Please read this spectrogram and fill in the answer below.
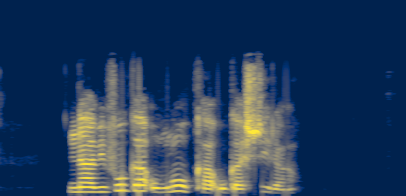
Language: Kinyarwanda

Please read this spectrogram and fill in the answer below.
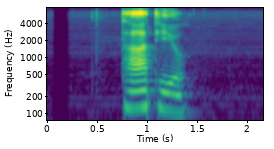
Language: Nepali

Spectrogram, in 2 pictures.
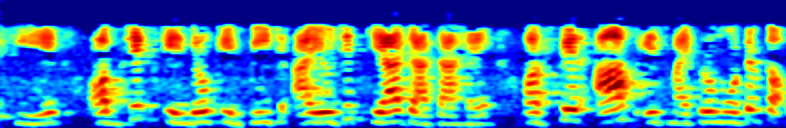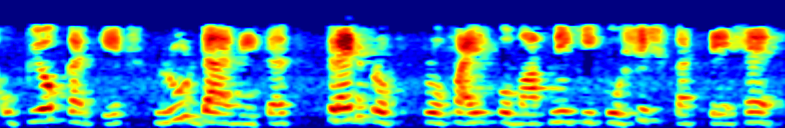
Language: Hindi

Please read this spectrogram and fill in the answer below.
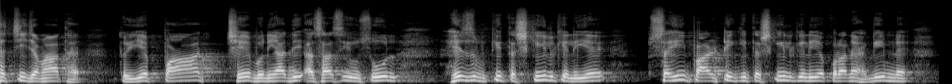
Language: Urdu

